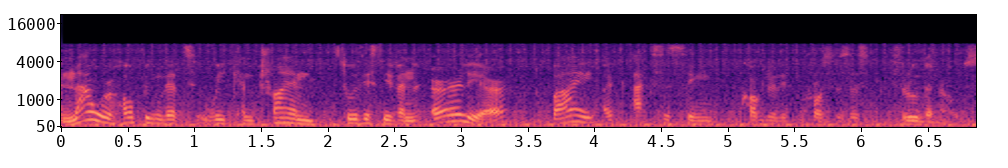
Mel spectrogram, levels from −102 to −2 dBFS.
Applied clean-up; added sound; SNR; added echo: none; Truck; 7 dB; none.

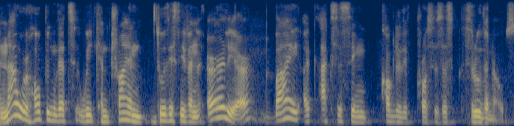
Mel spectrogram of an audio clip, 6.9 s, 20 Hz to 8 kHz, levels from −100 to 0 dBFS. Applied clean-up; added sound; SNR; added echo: none; none; none; none.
